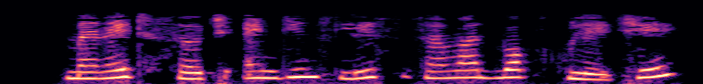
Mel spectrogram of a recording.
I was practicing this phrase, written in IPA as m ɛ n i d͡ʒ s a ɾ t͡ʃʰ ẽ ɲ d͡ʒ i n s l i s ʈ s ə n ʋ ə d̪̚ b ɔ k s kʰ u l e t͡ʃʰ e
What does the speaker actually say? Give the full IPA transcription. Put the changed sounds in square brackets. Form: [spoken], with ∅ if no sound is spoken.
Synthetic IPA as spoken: m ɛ n [e] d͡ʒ s [ə] ɾ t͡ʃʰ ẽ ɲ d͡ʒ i n s l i s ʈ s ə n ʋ [a] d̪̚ b ɔ k s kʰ u l e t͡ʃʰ e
